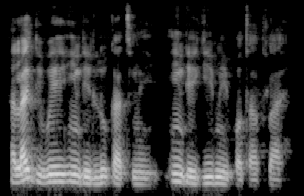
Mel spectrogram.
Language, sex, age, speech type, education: Nigerian Pidgin, male, 30-45, spontaneous, tertiary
